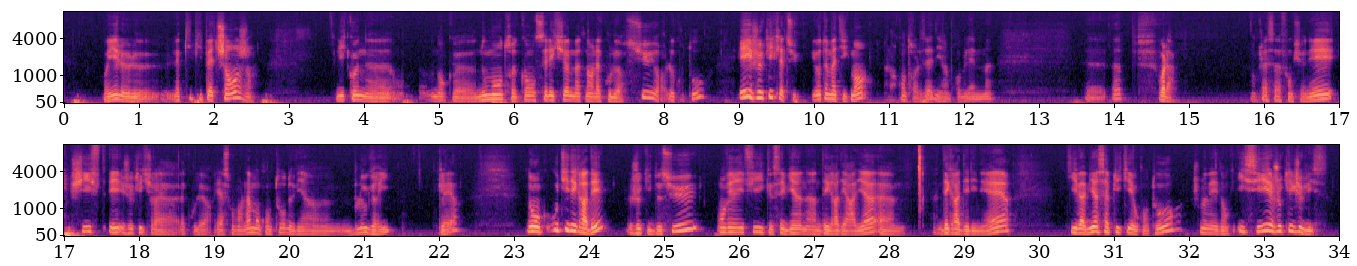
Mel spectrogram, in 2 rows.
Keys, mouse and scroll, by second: 9.7 shift+click, 11.4 ctrl+z, 13.9 shift+click, 18.1 shift+click, 24.7 click, 27.3 click, 33.2-34.0 drag.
